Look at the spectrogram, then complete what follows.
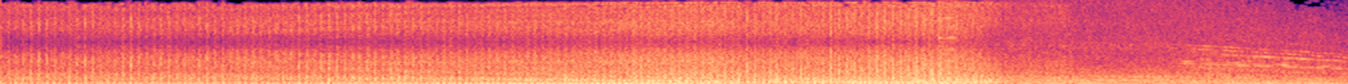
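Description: Quadcopter drone propellers whirring: a steady buzzing hum with a sweep falling in pitch that grows louder over several seconds. About six seconds in it drops in level and the hum wobbles up and down in pitch.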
